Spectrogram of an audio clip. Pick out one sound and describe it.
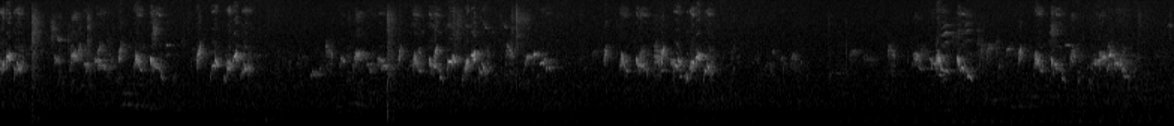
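Birds chirp and twitter in quick bursts close by.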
